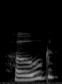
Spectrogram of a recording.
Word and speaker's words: Hoag: And then her mom, Gwen Cromwell Piper, is played by Judith Hoag. I believe is how you pronounce it. Hoag.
